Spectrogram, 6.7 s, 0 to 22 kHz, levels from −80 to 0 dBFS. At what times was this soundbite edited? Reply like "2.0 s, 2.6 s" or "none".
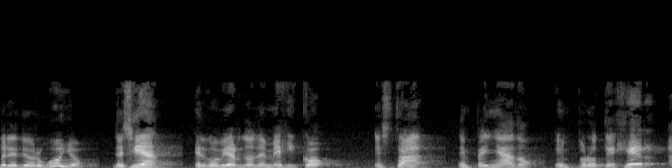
1.0 s, 1.8 s, 4.4 s, 5.4 s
